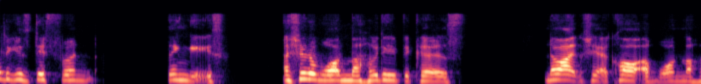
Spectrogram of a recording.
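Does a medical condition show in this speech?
Yes: cerebral palsy; all four limbs.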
